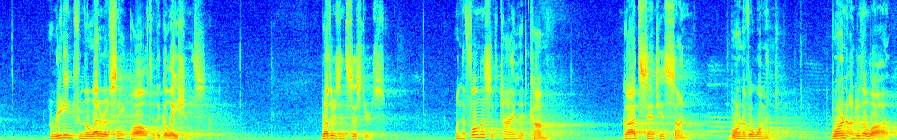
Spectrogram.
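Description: An elderly man reads aloud in a large echoing hall.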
